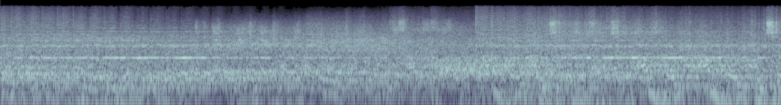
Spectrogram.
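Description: Industrial techno intro: a dense, rumbling drone texture with a steady high tone running through it, without a regular drum beat.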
